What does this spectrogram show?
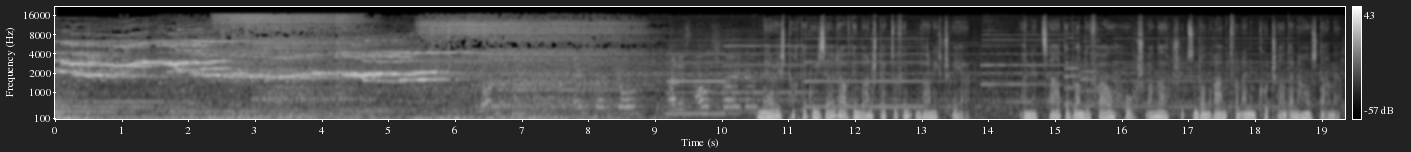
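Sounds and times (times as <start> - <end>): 
train wheels squealing: 0.0 - 10.6
train arriving at station: 0.0 - 19.3
speech: 10.6 - 13.9, 14.5 - 19.3.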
